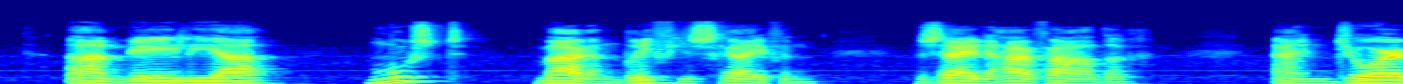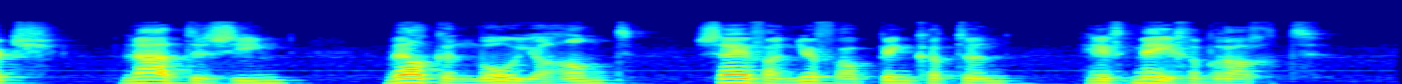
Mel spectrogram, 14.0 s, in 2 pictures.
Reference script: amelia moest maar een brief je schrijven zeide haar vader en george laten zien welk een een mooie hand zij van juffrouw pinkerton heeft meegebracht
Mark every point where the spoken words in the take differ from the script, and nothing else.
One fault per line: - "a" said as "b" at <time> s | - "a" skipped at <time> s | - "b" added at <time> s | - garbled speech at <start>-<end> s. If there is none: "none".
- "een" skipped at 9.4 s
